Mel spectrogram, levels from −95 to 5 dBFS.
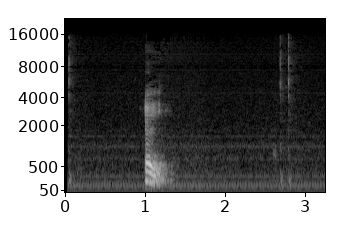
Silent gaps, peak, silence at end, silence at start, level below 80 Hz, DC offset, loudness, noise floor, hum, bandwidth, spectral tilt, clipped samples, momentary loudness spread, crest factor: none; -10 dBFS; 2 s; 1 s; -72 dBFS; under 0.1%; -27 LUFS; -61 dBFS; 50 Hz at -60 dBFS; 16 kHz; -5.5 dB/octave; under 0.1%; 25 LU; 24 dB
